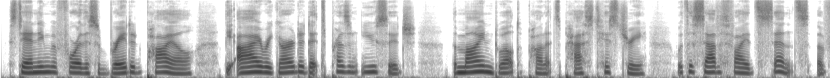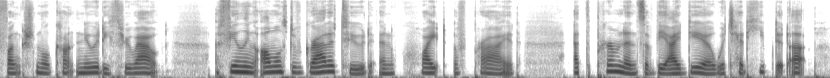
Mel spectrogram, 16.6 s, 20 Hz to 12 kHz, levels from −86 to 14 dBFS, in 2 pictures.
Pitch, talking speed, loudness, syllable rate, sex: 185 Hz, 165 wpm, -21 LUFS, 5.6 syllables/s, female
